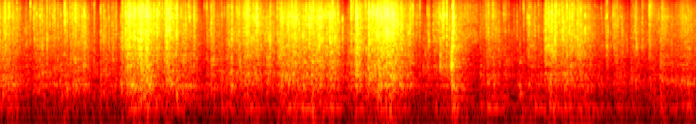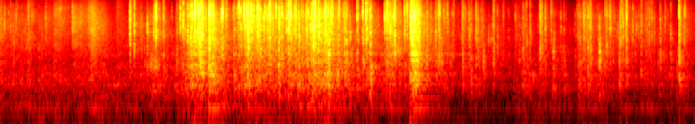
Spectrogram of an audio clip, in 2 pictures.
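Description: Thin plastic bag around a comic magazine crinkling and rustling in irregular bursts as it is opened and the magazine and its bagged toy are pulled out. The rustling gets quieter near the end.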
